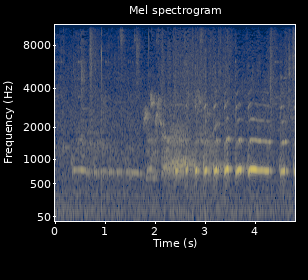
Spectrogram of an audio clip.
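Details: Aviary-kept zebra dove bred for competition singing, 30 April 2014: a long, soft held coo, then a brisk, accelerating string of bright clipped notes growing louder toward the end.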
